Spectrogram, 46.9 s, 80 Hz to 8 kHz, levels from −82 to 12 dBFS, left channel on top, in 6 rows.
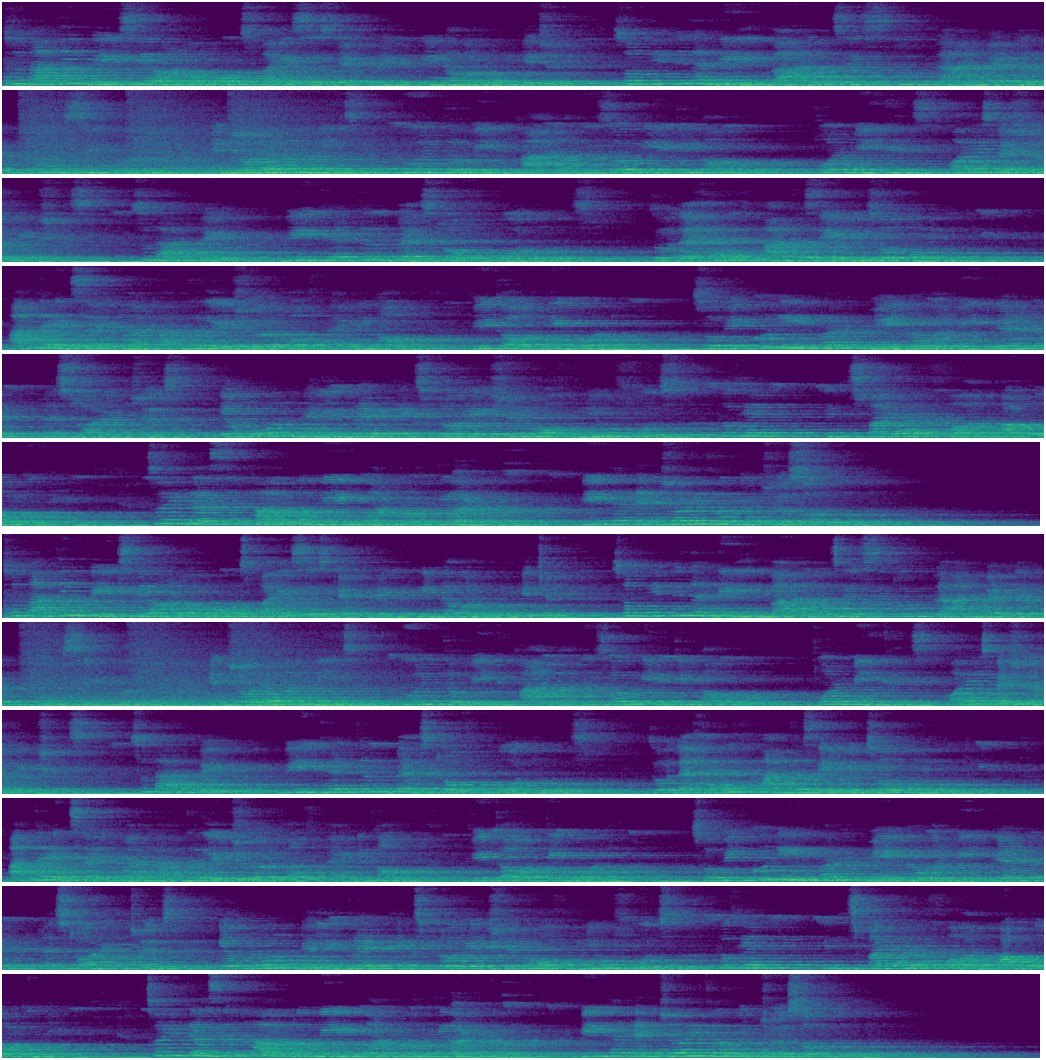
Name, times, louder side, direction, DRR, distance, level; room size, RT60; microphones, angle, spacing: voice 1, 0.1-4.3 4.6-7.8 8.1-8.9 9.4-10.4 10.8-13.4 13.9-16.3 16.6-17.4 17.6-20.0 20.5-23.2 23.5-26.5 26.9-28.1 28.6-32.5 32.9-37.0 37.4-39.7 40.2-43.0 43.4-45.6, equal, 65° right, -10 dB, 1.0 m, -19 dB
sound 1, 7.9-11.9, equal, 55° left, 1.4 m, -22 dB
4.6 x 2.0 x 2.9 m, 2.9 s
head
